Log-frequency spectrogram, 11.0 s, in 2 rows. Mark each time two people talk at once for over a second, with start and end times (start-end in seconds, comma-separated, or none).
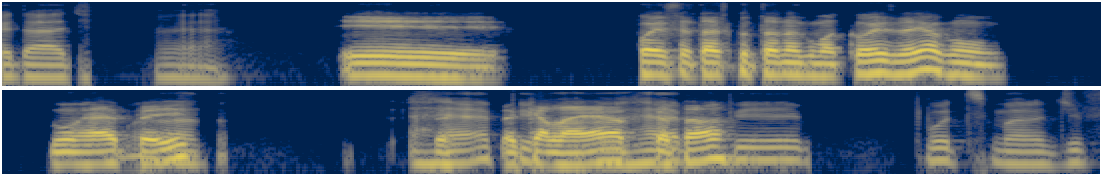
7.6-9.0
